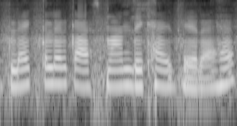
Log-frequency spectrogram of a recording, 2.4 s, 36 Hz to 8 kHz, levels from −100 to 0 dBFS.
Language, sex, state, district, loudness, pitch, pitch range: Hindi, female, Bihar, Saharsa, -19 LUFS, 200 Hz, 195-210 Hz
